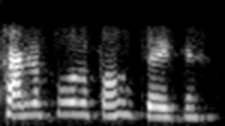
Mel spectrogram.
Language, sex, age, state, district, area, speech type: Maithili, female, 18-30, Bihar, Samastipur, rural, conversation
